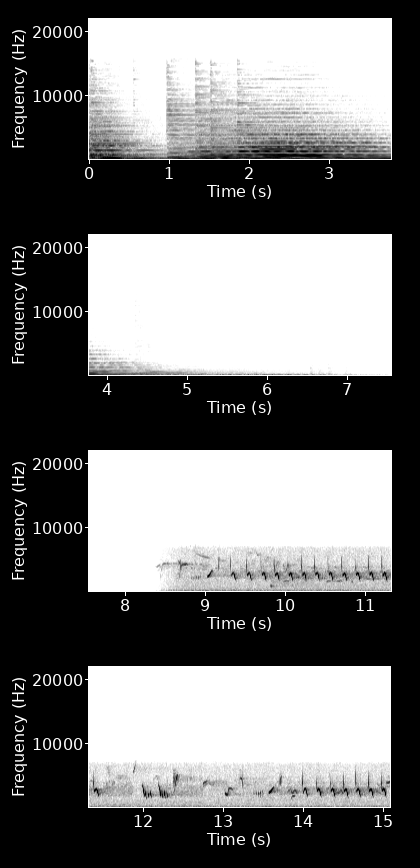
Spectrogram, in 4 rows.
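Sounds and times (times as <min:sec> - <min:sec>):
string music: 0:00.0 - 0:06.5.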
